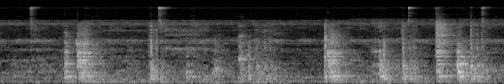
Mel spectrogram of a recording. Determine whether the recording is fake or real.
real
